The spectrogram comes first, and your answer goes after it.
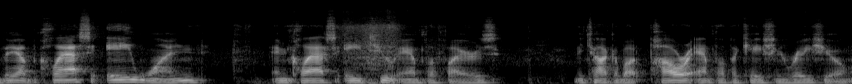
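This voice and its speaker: Very deep-voiced man, informal explainer. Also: pushed and bright. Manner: folksy, offhand, thinking aloud. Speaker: instructor reading through a radio handbook. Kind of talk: informal explanation mixed with reading aloud.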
